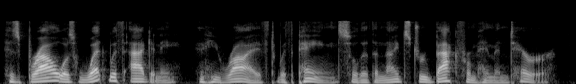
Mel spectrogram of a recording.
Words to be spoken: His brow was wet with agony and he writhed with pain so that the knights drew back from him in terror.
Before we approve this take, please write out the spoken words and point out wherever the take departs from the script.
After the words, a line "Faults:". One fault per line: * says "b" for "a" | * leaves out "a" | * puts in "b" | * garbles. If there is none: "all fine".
His brow was wet with agony and he writhed with pain so that the knights drew back from him in terror.
Faults:
all fine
